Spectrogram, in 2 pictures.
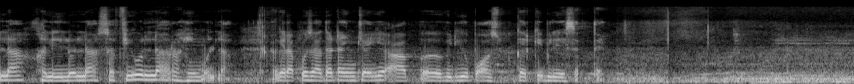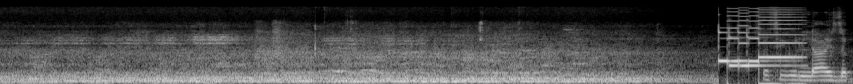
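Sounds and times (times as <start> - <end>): high electronic beeps: 15.7 - 16.7.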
